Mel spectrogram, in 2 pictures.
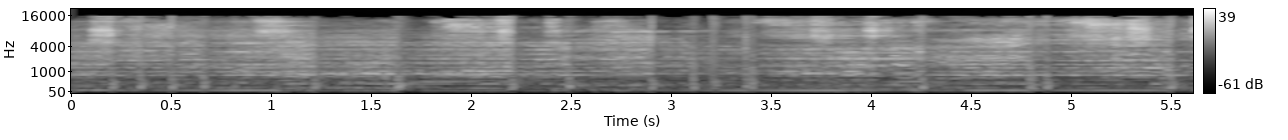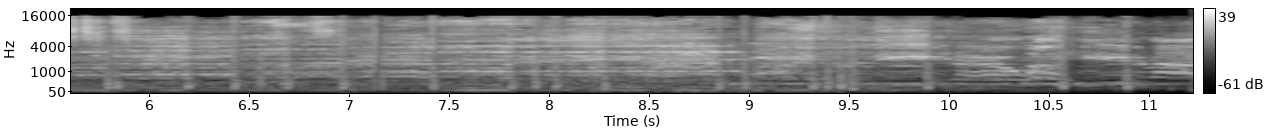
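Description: A rapid, continuous run of aerial firework shell bursts, several a second, during a fireworks finale. Loud music with a singing voice plays through them.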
